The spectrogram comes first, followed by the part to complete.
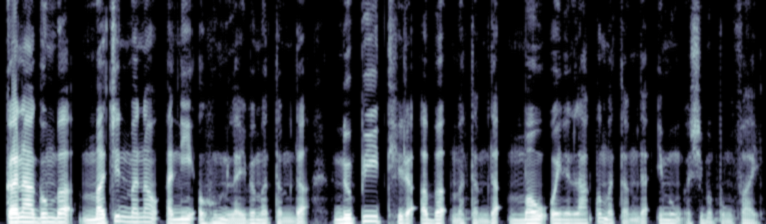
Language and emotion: Manipuri, neutral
